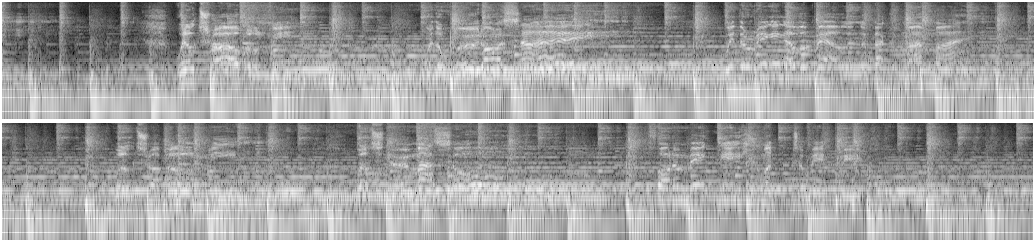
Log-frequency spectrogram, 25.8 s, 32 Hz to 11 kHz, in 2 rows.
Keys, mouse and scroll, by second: 0.3-1.6 middle drag, 0.3-0.8 scroll down 4, 0.8 scroll, 12.6-13.7 middle drag, 12.8-13.1 scroll, 13.7 scroll up 8, 13.8-14.7 scroll down 8, 14.7-15.7 scroll up 11, 15.7-16.1 m, 16.9-18.0 drag, 18.6-20.0 middle drag, 18.8-19.1 scroll, 19.7 scroll, 20.0 t, 20.5-24.3 middle drag, 20.5-22.1 scroll, 22.1 scroll.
